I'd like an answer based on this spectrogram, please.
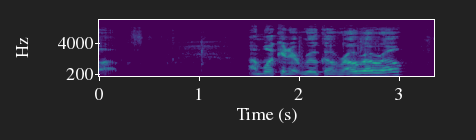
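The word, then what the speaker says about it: Orhorhoro: I'm looking at Ruko Rororo. And yes, that is how you say his last name. Orororo.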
